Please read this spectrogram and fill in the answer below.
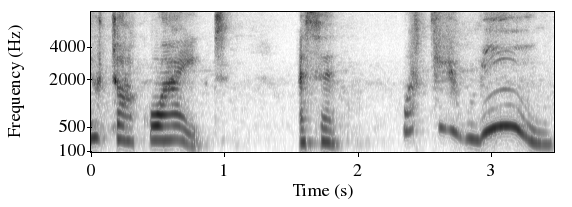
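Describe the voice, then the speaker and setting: A woman speaks with a dark, mellow tone. Her pace is very slow. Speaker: guest. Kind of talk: casual chat. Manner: halting.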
